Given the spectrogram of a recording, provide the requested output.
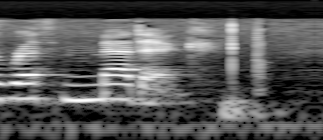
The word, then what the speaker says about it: arithmetic: And arithmetic, now we spell it like arithmetic, but the way we say it in this context is arithmetic sequence.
